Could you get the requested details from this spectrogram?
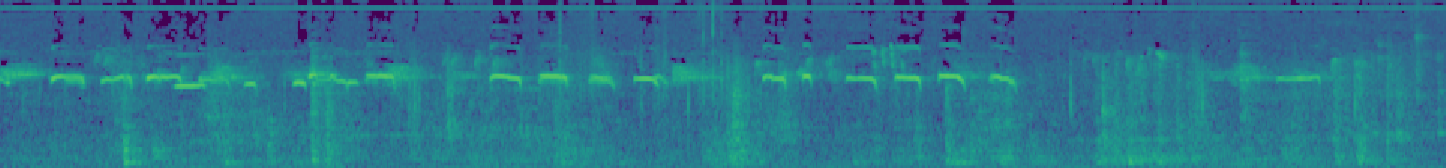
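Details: Two rescued, starving Eurasian hobby nestlings being hand-fed at a wild bird rescue centre in Hungary, found on a road one August evening amid heat and drought. Thin, high calls come in quick repeated series, with handling clicks and rustling throughout.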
